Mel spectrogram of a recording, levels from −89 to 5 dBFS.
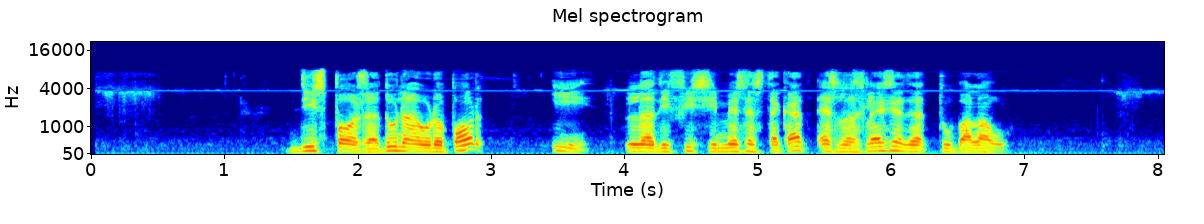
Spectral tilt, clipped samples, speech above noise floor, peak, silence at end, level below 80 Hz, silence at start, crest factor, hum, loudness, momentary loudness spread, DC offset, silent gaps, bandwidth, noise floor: -5 dB/octave; under 0.1%; 40 dB; -2 dBFS; 1.2 s; -50 dBFS; 1.5 s; 16 dB; none; -17 LUFS; 11 LU; under 0.1%; none; 8.4 kHz; -56 dBFS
